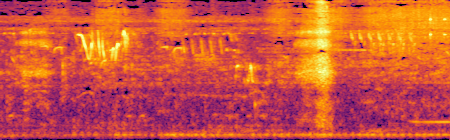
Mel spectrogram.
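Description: Small birds chirping in quick clusters of short sliding calls, several times, over a low steady hum. A brief hiss-like rustle about five seconds in.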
